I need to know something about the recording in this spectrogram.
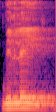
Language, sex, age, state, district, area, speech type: Odia, male, 18-30, Odisha, Khordha, rural, read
